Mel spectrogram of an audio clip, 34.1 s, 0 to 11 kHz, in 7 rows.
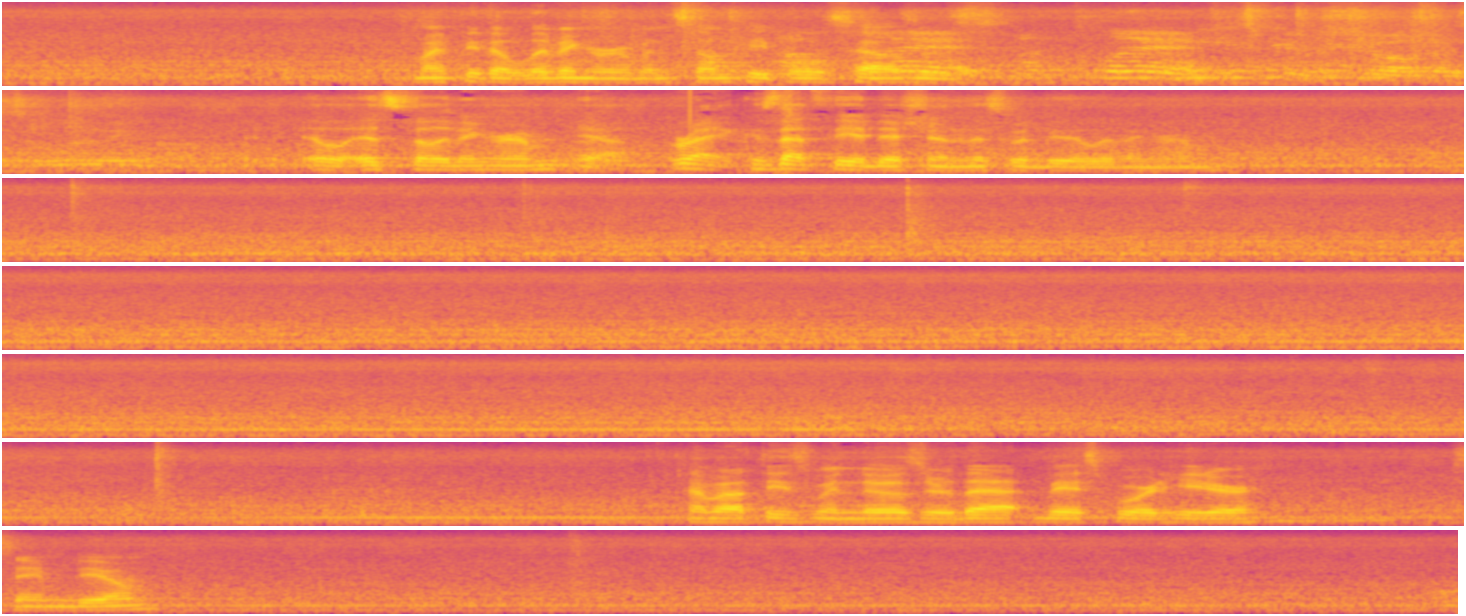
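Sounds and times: fan rushing with low hum: 0.0s - 34.0s.

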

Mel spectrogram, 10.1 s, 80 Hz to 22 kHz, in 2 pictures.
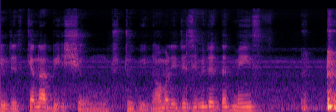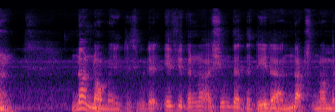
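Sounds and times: man clearing his throat: 4.5s - 5.4s.

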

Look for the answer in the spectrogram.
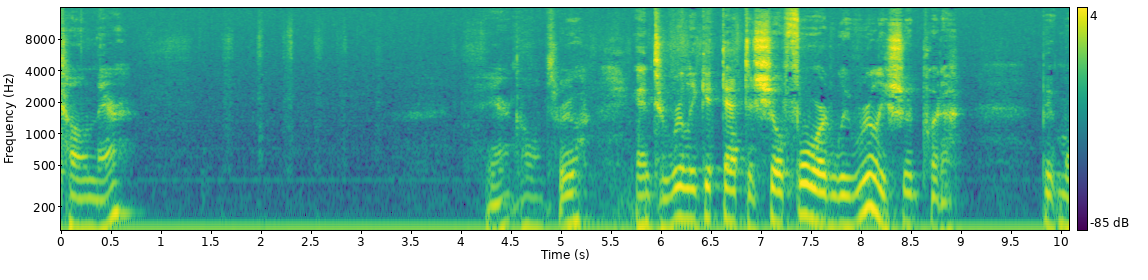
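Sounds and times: steady low hum: 0.0s - 10.0s
paintbrush scratching on canvas: 0.9s - 3.3s.

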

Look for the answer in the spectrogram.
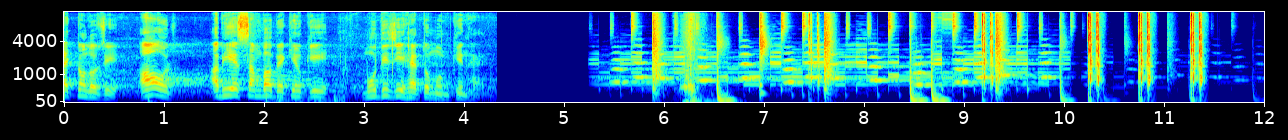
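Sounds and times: sharp double clicks: 7.4s - 7.6s, 9.2s - 9.4s, 10.2s - 11.4s.

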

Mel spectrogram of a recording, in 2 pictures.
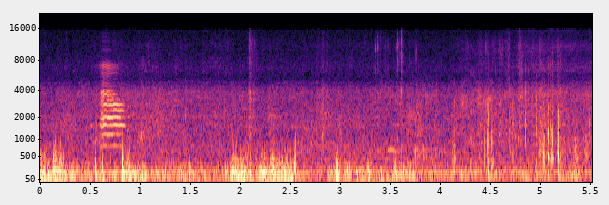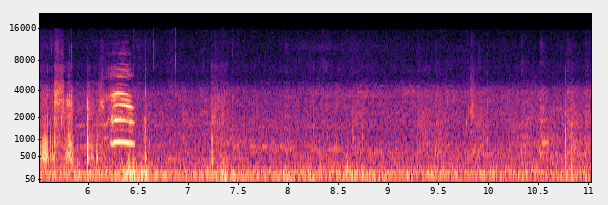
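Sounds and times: cat meowing: 0.5s - 1.0s, 6.1s - 6.6s.

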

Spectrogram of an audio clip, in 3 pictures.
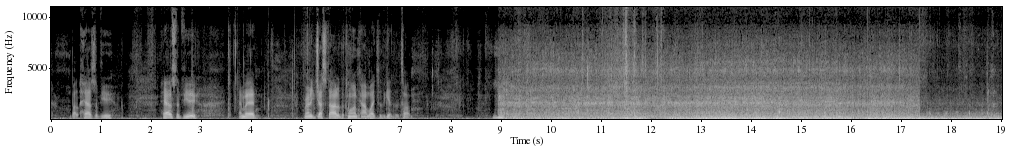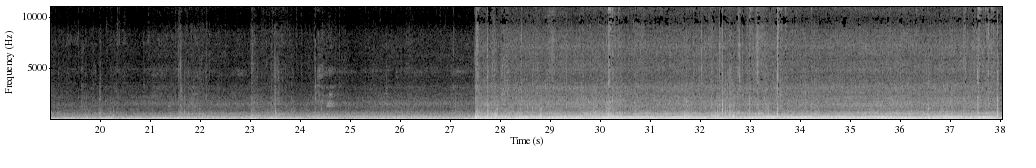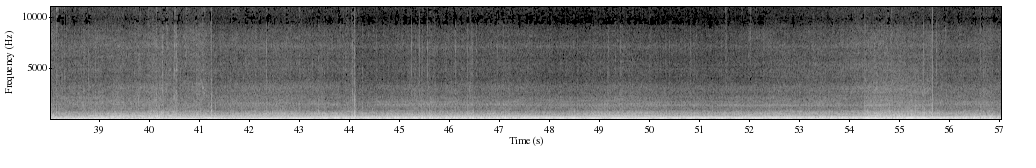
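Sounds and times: vehicle engine pulling under load: 8.9s - 57.0s
knocks and rattles: 27.5s - 47.2s.

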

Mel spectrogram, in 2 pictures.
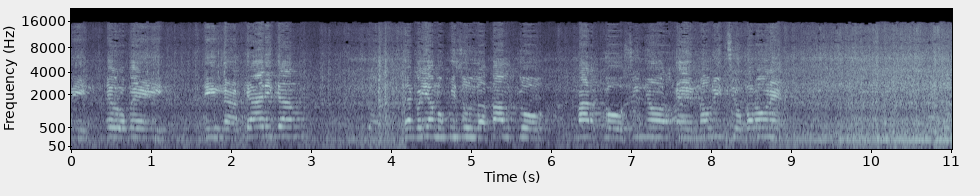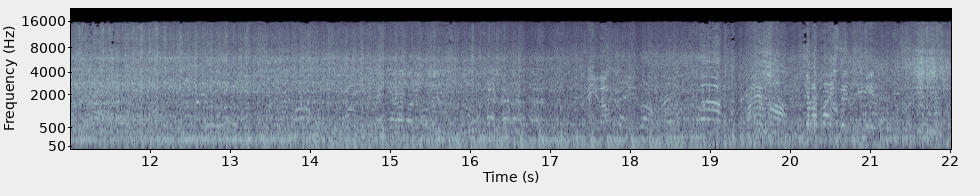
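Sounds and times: car engine idling: 0.0s - 22.0s
crowd voices: 0.0s - 22.0s.

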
